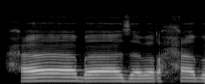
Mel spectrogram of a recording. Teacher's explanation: با حرف قلقلہ میں سے جب با کے اوپر جزم آئے گا تو قلقلہ کریں گے۔ حا با زبر حب، حا کو گہرائی سے ادا کریں گے، حب۔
